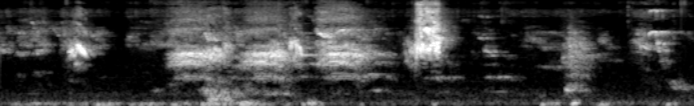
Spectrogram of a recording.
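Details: Crows calling over food, with rough, broad cawing that swells and fades, mixed with sharp, higher squawks and chattering from nearby birds.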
